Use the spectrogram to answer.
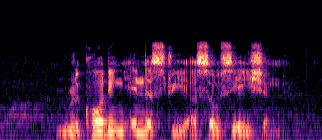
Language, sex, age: English, male, 21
